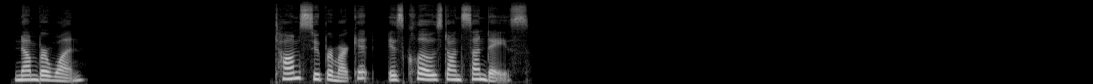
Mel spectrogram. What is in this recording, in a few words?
USA; toms supermarket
